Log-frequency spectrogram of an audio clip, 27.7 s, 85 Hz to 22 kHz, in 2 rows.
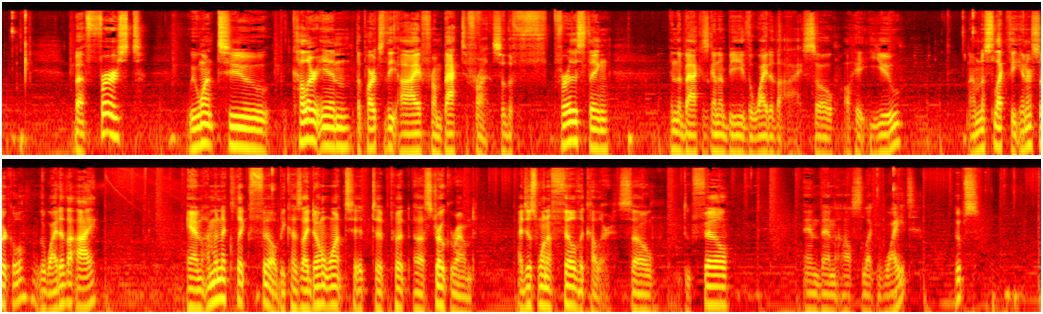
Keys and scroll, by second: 11.6 u.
